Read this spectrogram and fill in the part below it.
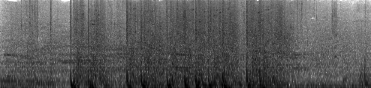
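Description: Gunshots fire in quick bursts, loud and sharp.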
